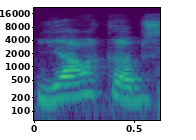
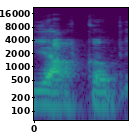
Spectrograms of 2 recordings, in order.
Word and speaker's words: Jakob: Now, Jakob's name is spelled Jacob, but I believe it's pronounced Jakob in German.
